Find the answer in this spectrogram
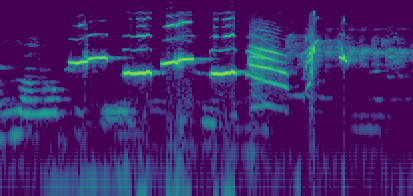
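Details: Oriental magpie-robin provoking song for fighting birds: four loud pure whistles alternating high and lower pitch, followed by a raspy buzzy note and harsh chatters.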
